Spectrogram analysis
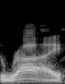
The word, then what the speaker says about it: Ray: I guess it's pronounced Rai. Is it R-A-I? And no, it's R-A-Y.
